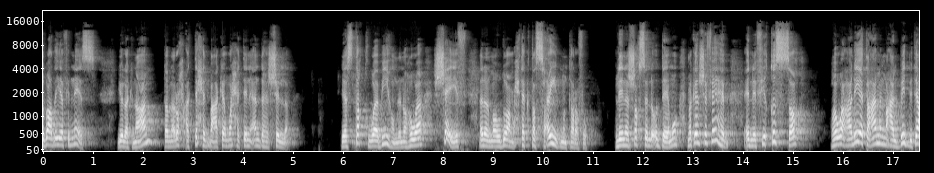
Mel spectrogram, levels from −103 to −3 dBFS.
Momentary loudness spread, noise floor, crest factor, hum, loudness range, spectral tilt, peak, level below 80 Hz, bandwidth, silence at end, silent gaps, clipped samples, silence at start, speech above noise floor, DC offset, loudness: 8 LU; -73 dBFS; 16 dB; none; 4 LU; -3.5 dB/octave; 0 dBFS; -64 dBFS; 16 kHz; 0 s; none; under 0.1%; 0 s; 56 dB; under 0.1%; -17 LUFS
